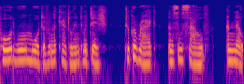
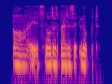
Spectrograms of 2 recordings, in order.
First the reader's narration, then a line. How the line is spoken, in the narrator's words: murmured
